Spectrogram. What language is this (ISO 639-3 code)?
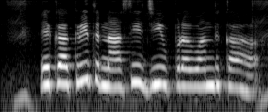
bho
